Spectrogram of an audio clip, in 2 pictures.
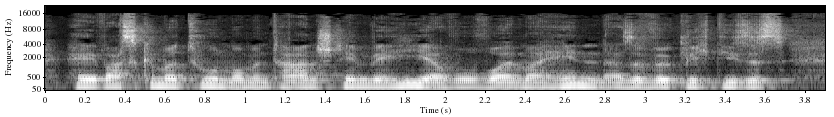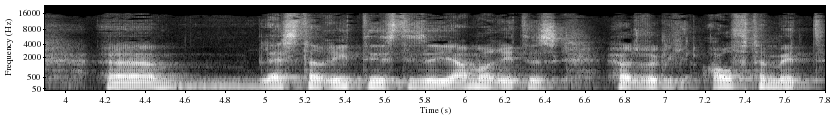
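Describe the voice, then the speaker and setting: A man's medium-pitched, somewhat breathy voice with a dark, mellow tone, monotone, flat intonation, very even loudness and a fairly quick pace. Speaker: relationship podcast host. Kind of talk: casual chat. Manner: halting.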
